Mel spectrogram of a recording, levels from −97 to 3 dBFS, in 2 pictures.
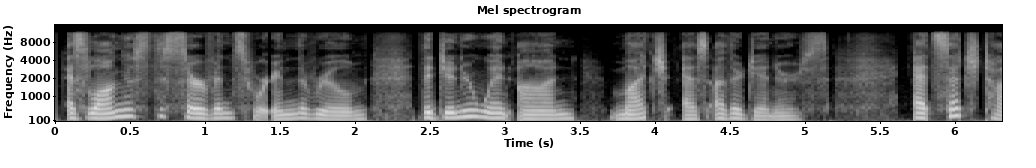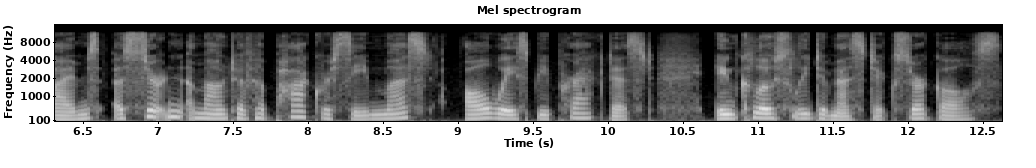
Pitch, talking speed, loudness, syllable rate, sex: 165 Hz, 155 wpm, -21 LUFS, 4.9 syllables/s, female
